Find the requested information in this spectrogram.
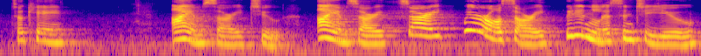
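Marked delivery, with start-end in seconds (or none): none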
